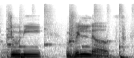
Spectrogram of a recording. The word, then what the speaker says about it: Denis Villeneuve: It's Denis Villeneuve. – Not Denis? – No, it's he says in a lot of his interviews, it's Denis Villeneuve. It's because I think he's a French Canadian.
